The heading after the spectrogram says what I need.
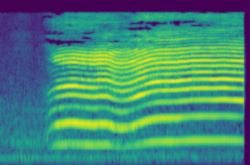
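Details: Nepali baby crying: a single sustained, high-pitched, clear tonal cry of about two seconds with steady pitch; an ordinary infant cry.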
